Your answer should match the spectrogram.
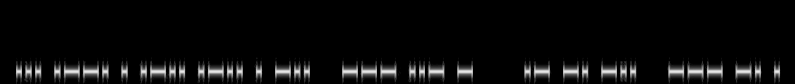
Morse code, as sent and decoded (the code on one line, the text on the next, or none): ... .--. .-.. .-.. -.. / --- ..- - / .- -. -.. / --- -. .
SPELLED OUT AND ONE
